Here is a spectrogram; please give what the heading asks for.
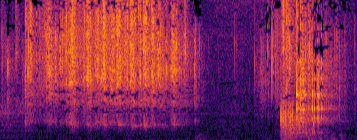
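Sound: dice being rolled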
